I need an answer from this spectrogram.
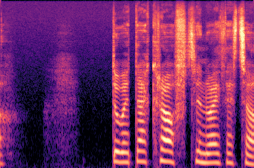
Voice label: "crofft", Welsh

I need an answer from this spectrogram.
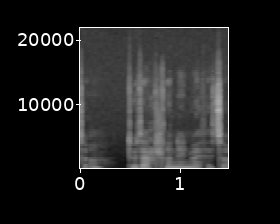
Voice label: "allan", Welsh

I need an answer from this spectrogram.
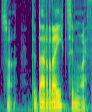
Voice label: "reit", Welsh

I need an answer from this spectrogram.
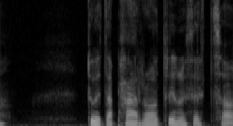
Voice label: "parod", Welsh

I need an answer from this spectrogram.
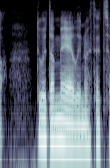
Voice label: "meel", Welsh

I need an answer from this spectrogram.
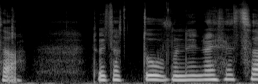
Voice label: "dwfn", Welsh

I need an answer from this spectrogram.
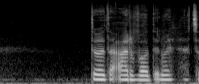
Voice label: "arfod", Welsh

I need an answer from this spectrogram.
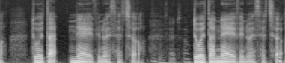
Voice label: "nef", Welsh

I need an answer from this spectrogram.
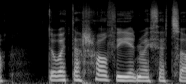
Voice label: "rhoddi", Welsh

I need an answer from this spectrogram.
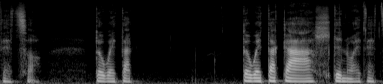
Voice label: "gallt", Welsh

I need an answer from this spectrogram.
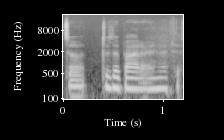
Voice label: "bara", Welsh

